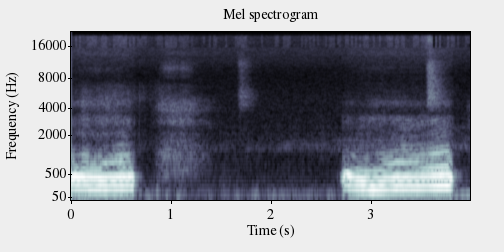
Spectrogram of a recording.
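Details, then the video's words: Sleeping French Bulldog snoring indoors: two long, droning, tonal snores with a nasal, harmonic ring, one at the start and one near the end, separated by a quiet breath. "Французский бульдог храпит во сне."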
